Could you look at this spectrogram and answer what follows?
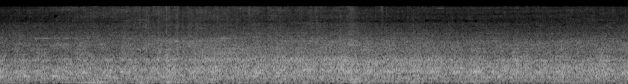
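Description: Standard-gauge electric toy trains running on three-rail track: a steady rolling rumble of wheels and motors as passenger cars pass.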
